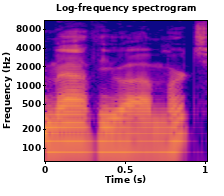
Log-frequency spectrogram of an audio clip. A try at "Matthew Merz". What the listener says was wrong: It's pronounced Merz. There's no T.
